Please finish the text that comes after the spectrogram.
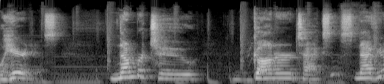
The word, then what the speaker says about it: Gunter: it is number two gunner texas now if you're not from here you might call it gunter but you don't pronounce the t the only people that say gunter are those that aren't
